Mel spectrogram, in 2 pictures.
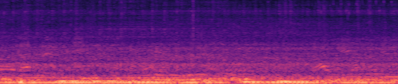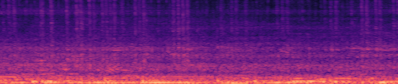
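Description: An old car's engine rumbles low and steadily close by.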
